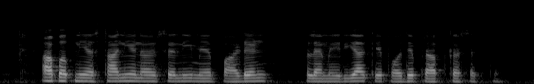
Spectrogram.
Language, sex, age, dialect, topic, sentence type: Hindi, male, 18-24, Kanauji Braj Bhasha, agriculture, statement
